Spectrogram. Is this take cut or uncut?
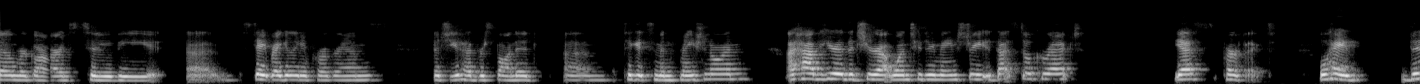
uncut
